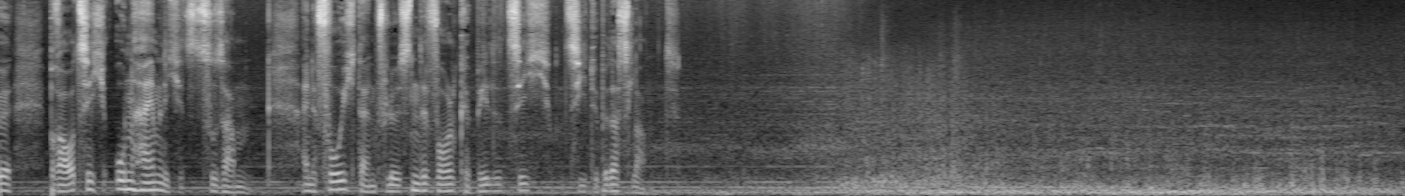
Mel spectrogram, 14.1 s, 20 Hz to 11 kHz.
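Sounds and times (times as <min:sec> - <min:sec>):
speech: 0:00.0 - 0:06.9
roaring storm wind over Switzerland: 0:06.8 - 0:14.0.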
